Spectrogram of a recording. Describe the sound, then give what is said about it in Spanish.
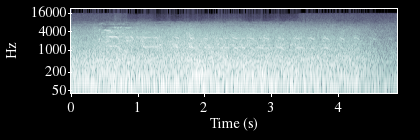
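Steady roar of surf and cold wind blowing off the water fills the scene during a day of sailing, with faint, repeated cries of seagulls flying high above the waves throughout. “Es así que la navegación de ese día fue por algunos momentos nostálgica, en otros instantes bella, al observar el celeste del cielo, el vuelo de las gaviotas y la fría brisa que se desprendía del agua.”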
